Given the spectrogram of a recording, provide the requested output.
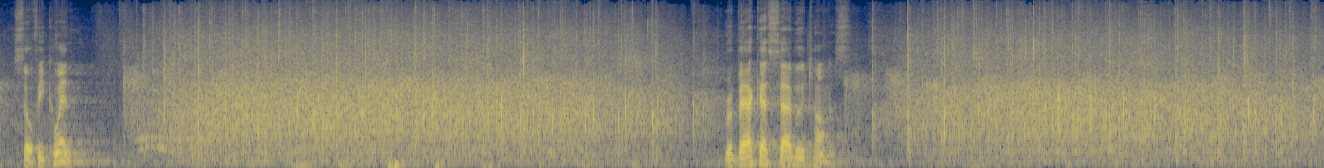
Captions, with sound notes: Sophie Quinn. (AUDIENCE APPLAUDING) Rebecca Sabu Thomas. (AUDIENCE APPLAUDING)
